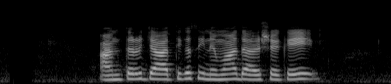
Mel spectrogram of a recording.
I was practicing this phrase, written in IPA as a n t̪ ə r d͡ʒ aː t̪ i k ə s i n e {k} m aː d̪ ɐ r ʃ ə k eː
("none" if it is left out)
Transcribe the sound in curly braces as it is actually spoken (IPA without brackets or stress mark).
none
